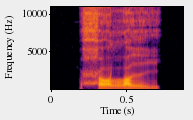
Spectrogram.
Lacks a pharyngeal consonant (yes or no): no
